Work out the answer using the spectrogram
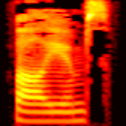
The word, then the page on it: volumes: British English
